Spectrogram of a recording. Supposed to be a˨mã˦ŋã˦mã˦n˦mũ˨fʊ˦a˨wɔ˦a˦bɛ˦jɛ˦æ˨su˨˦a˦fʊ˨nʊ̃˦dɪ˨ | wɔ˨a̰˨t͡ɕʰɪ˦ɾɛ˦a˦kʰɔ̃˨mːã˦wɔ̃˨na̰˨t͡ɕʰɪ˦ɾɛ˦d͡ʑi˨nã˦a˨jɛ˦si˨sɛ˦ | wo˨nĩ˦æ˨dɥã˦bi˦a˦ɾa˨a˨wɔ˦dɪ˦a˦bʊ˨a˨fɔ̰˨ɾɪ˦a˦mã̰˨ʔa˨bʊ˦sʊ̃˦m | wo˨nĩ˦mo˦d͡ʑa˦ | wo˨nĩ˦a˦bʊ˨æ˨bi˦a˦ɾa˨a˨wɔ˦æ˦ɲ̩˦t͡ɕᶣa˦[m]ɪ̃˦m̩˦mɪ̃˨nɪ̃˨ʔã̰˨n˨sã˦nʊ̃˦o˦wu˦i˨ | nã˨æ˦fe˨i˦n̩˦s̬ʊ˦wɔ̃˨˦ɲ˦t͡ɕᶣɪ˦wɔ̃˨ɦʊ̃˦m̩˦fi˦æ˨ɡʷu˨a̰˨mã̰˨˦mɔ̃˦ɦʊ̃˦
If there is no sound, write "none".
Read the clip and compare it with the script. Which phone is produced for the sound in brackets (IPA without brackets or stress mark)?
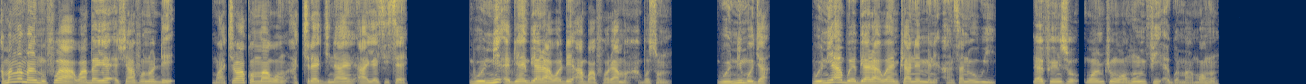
n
